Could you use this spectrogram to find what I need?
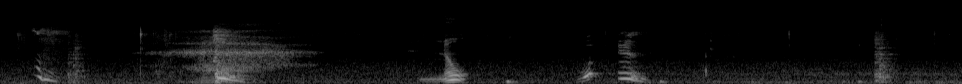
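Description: A young man groans and exclaims in short bursts close to a microphone.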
